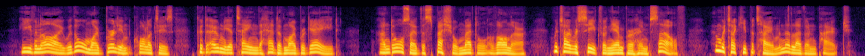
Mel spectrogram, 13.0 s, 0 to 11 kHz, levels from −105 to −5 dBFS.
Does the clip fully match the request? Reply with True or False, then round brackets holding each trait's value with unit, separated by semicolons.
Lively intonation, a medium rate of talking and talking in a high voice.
False (5.8 semitones; 180 wpm; 135 Hz)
